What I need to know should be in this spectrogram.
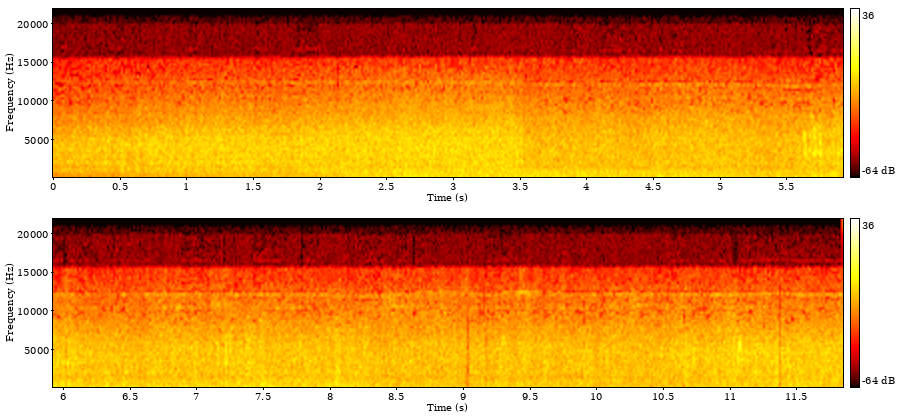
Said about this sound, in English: Like the brake rub noises.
